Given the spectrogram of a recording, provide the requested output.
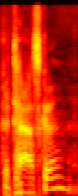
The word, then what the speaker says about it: Tadaska: Tadaska, as in Alaska, Nebraska.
